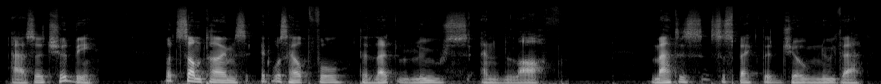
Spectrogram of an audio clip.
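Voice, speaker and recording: A man giving a dramatic reading of a children's book in a slow, deadpan storytelling manner. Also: low voice. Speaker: reader.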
